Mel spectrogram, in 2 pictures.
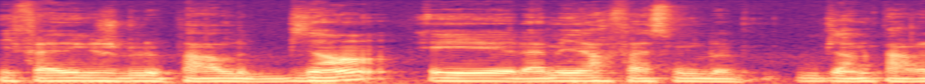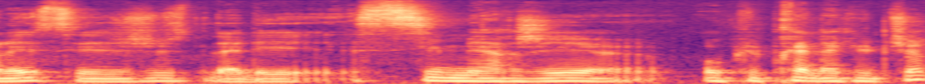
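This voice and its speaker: Over a quiet background, a man talks at a fairly quick pace in a very deep, low voice that is dark, mellow and somewhat breathy, with fairly even intonation. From France, Mayenne (western France near Brittany). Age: 20s. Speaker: actor and writer. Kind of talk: podcast interview.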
